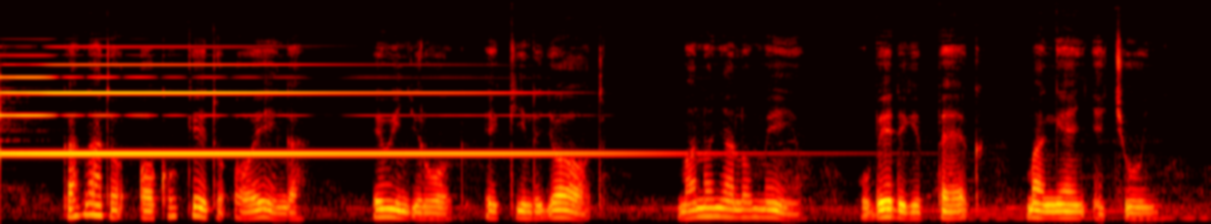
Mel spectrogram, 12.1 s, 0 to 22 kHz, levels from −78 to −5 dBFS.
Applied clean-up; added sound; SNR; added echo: none; Guitar; -4 dB; none.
